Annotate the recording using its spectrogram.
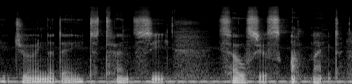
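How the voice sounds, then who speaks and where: Whispering at a fairly slow pace in a gentle tone, the speaker is heard over noticeable background noise. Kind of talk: ASMR gentle reading of facts. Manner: gentle, whispered.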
